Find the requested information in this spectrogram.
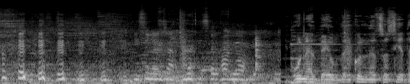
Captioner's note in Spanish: risas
